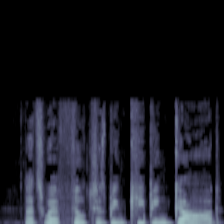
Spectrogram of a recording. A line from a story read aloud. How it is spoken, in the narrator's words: Ron muttered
